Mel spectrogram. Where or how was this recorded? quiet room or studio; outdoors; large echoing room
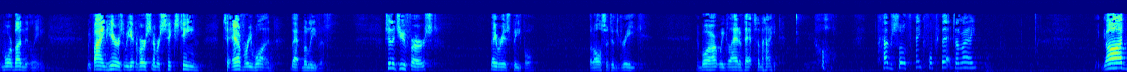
large echoing room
